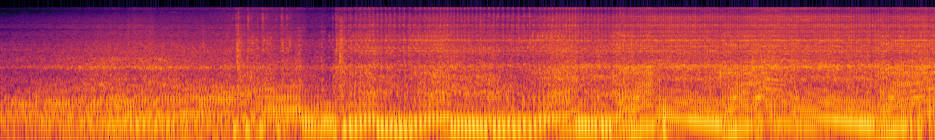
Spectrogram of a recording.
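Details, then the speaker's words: Old Honda Supra motorcycle idling with rough noise, a busy uneven rattle around the cylinder block and cylinder head over the exhaust beat, plus white exhaust smoke; owner suspects piston wear from late oil changes; worn camshaft and cam followers. "masalahnya motor ini bersuara kasar Hai bunyi kemricik disekitar ini blok seher dan Silinder Kop"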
